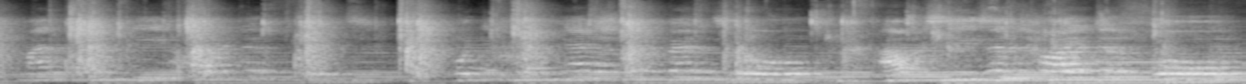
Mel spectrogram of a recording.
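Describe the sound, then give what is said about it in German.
Hands clap in a steady, even rhythm, roughly two claps a second, keeping time with a cheerful birthday song played underneath. The sharp claps stand out clearly over the music. “Und die Hände klatschen mit.”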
